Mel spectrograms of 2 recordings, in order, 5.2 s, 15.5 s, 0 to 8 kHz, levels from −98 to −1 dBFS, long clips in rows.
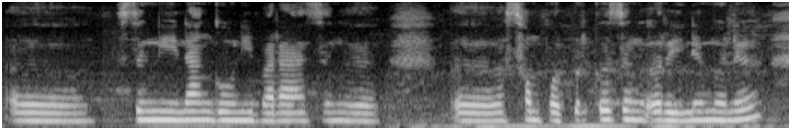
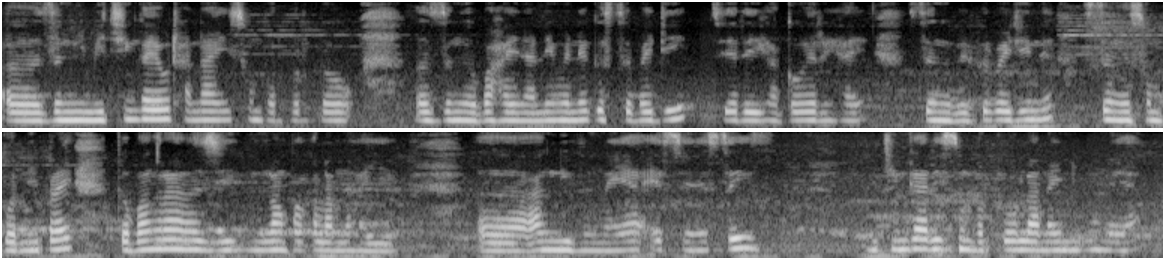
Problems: background sounds at intervals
